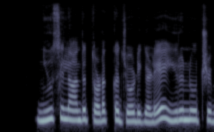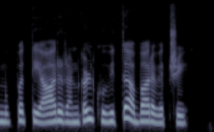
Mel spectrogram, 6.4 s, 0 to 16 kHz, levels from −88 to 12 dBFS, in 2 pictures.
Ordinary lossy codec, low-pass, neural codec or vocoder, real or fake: none; 14.4 kHz; none; real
